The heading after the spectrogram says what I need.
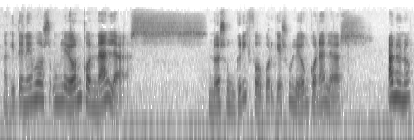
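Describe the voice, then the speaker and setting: A woman's voice: medium pitch, lively intonation, measured pace, a bit bright, a little hiss or hum. A young woman giving casual, playful gameplay commentary, chatting to herself as she plays. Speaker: gameplay streamer. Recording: game music behind.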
